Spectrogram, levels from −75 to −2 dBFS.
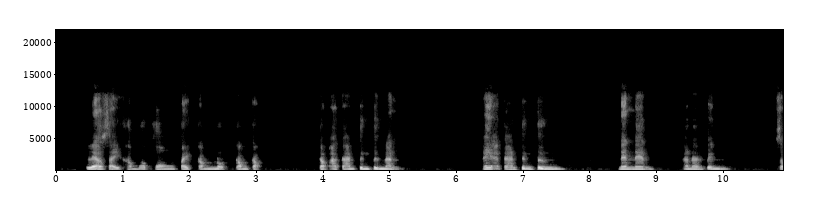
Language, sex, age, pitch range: Thai, male, 30-49, 120-155 Hz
